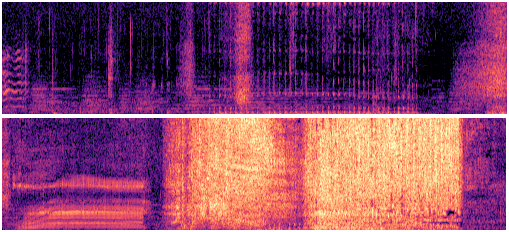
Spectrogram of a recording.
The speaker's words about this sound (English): Uh, so yeah, you're hearing a cat and the creature.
